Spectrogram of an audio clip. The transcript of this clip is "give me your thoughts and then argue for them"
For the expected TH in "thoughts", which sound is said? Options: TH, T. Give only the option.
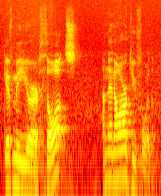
TH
